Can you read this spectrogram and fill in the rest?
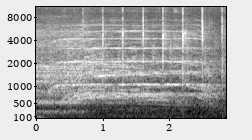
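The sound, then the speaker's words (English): A large crowd on Super Bowl Sunday shouts and cheers together in answer to the speaker's greeting, a sustained, loud roar, with a few sharp claps or whoops popping out above the collective noise. “You shouted louder on that one.”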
